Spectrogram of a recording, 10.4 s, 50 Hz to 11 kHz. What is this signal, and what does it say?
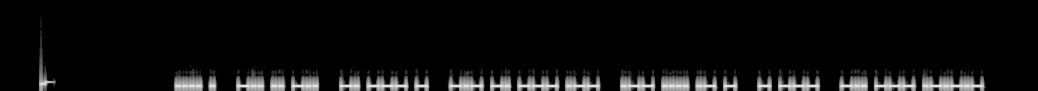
Morse code, heard as a keyed tone, about 34 wpm, 700 Hz. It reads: HE DID NOT KNOW WHAT TO DO.
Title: Sentences from Top 600 Words 35wpm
